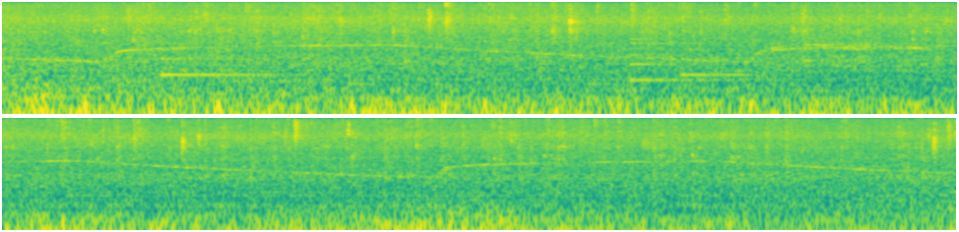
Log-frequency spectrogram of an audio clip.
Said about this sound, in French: Les orages s'éclaircissent et c'est la fin de la mousson.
